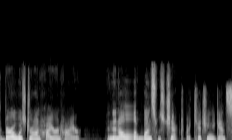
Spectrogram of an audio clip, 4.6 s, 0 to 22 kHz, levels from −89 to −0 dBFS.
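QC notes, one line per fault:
2.53–2.80 s, call audio freeze: the sound stalls and the last moment is drawn out as a fading buzz or hiss for about 135 ms before carrying on where it left off, nothing lost. Likely delayed packets drained the jitter buffer, so the receiver stretched what it had until they arrived.
2.82–2.90 s, burst of packet loss: a brief held buzz or fading hiss of about 60 ms, then the audio resumes further along with roughly 60 ms skipped. Consecutive packets were lost or came too late, and the gap was papered over with concealment.
3.46–4.64 s, call bitrate drop: the sound turns rough and watery and duller to the end. The Opus encoder fell from 40 to 12 kbps, coding more coarsely and narrowing the top end from about 12 kHz to 8 kHz.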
